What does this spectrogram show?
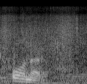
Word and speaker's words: Honor: на ролике компания канарах он кому как нравится говорить говорят правильно говорить конор ну да ладно компания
